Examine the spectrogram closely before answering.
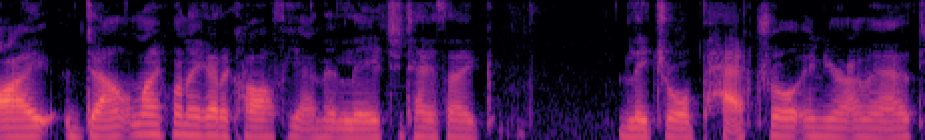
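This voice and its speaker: A man with an Irish accent talks at a very fast pace in a fairly high pitch, the sound dry and close with no echo. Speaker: podcast host. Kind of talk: casual monologue. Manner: animated.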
